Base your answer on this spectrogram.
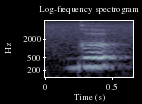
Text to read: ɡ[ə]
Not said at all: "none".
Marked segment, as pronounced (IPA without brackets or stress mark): ə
